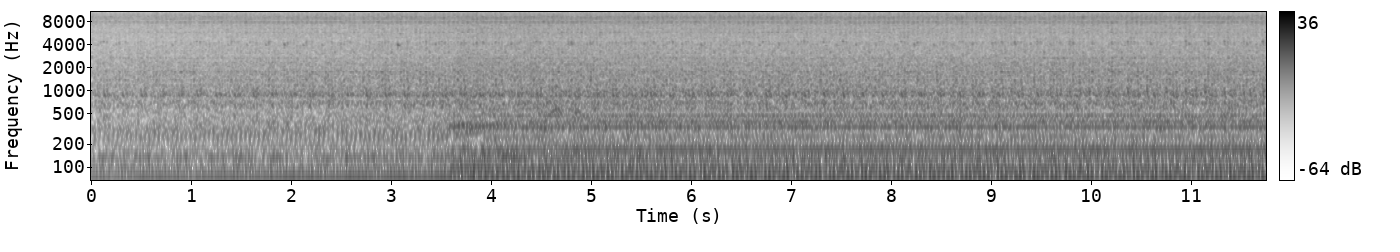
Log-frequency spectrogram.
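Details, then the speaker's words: 1975 Mack FR700 8x4 twin-steer truck, diesel, first start in many years after bleeding fuel to injectors; cranks three seconds, catches and settles into steady even low idle with no knocks: normal diesel idle. "Well, she's a goer. Success."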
